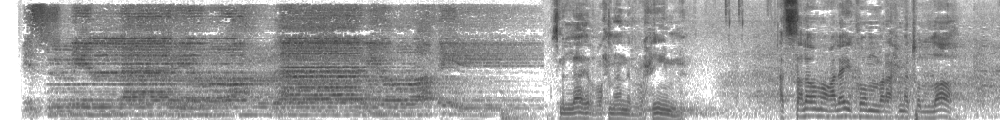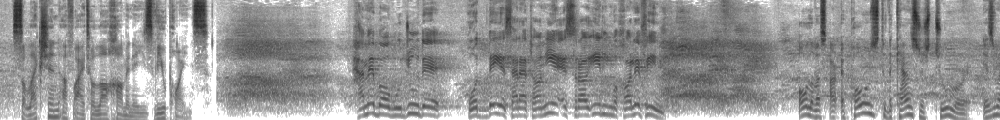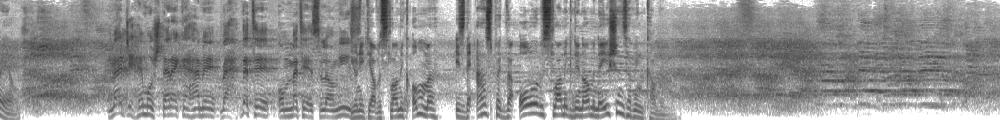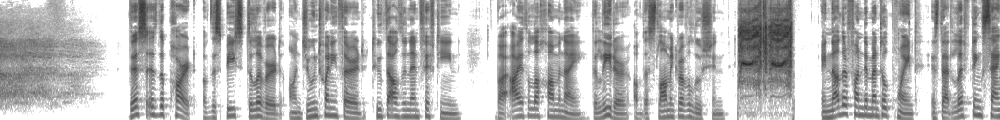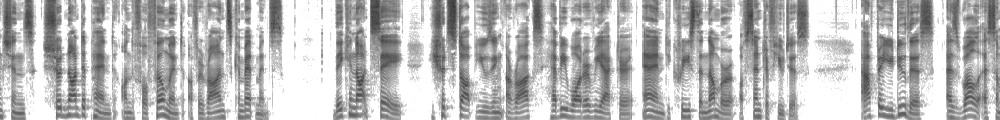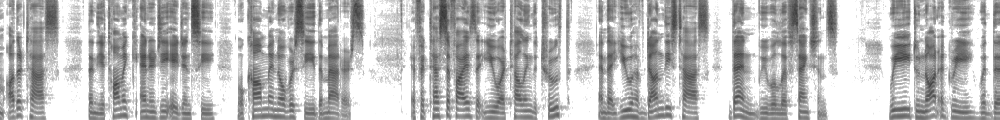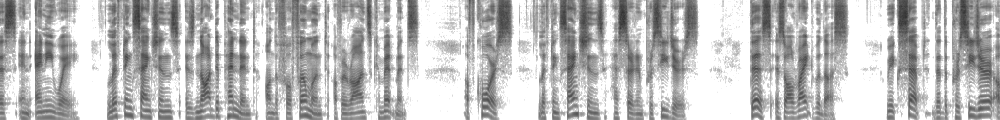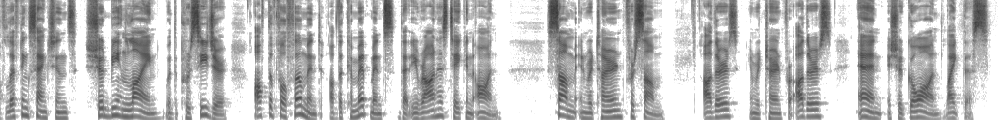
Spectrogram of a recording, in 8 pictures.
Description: Leader's Speech in a Meeting with the Government Officials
